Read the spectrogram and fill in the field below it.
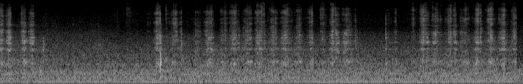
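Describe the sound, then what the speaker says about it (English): Metal scraper rasping gasket residue off an exhaust flange on a 1992-1996 Toyota Camry, a continuous close, harsh scraping with repeated strokes and no pauses. "To clean this out of here, we're going to use a scraper."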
